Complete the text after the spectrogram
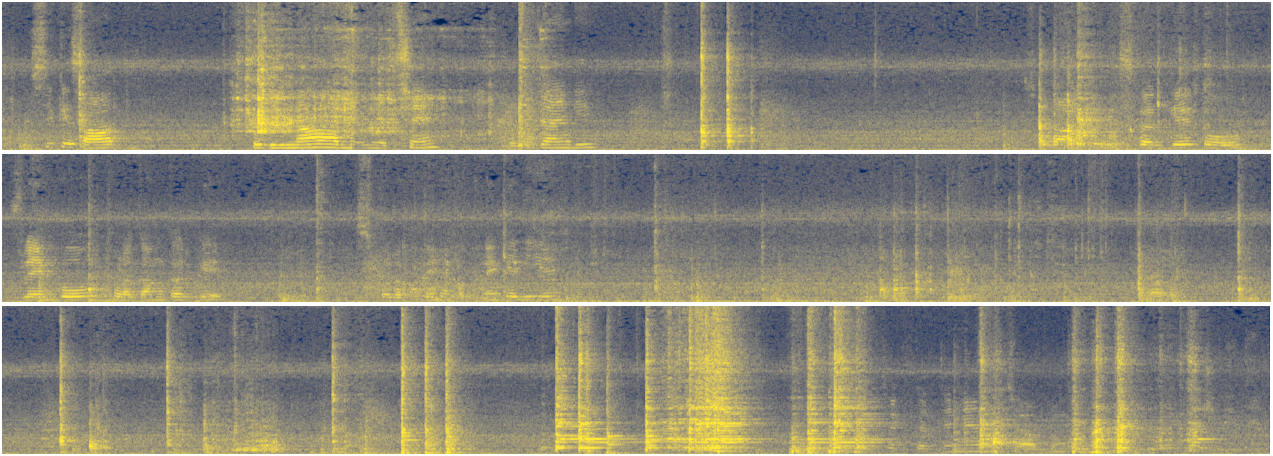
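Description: A metal ladle scrapes and clinks against a metal pot while stirring a thick liquid.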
